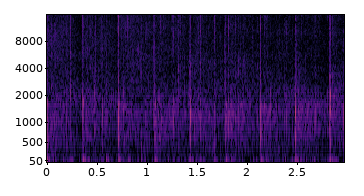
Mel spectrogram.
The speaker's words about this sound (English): Give him a hand clap.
